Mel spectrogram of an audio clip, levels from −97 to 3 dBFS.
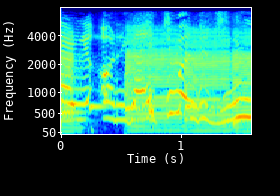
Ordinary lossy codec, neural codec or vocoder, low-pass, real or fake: MP3, 64 kbps; none; 7.2 kHz; real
